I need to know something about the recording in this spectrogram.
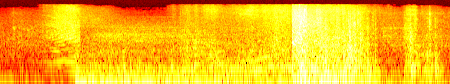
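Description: A car crashes with a heavy metallic crunch.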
